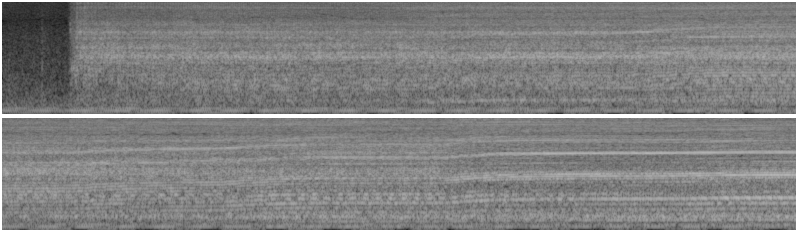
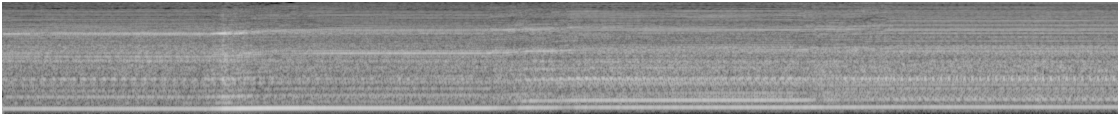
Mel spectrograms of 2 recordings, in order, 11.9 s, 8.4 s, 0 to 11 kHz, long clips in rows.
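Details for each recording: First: Vintage Sunbeam Mixmaster Model 9 that sat unused a long time, run through its speeds before restoration. Even motor whine slowly climbing in pitch, labored to reach speed; it drags and the speed cap is very hard to turn, likely hardened grease. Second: Vintage Sunbeam Mixmaster Model 9 after restoration: smooth steady motor hum stepping up in pitch through the speeds, with no dragging or labouring. Normal run.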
